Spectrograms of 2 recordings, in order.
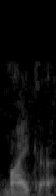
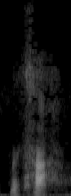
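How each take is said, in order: First: The name has the standard American pronunciation. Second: The name has a different, non-American pronunciation.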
